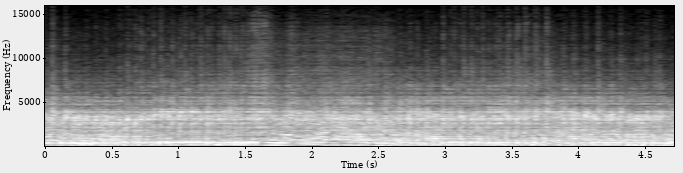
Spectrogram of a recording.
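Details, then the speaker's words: Freshly built Kawasaki KX 85 two-stroke after first start and break-in, on 32:1 premix: crisp, high ring-ding that blips up and drops back cleanly and responsively; healthy two-stroke running. "Alright, I'm gonna go get my gear on. Me as well. Time to ride. That sounds sweet. Yeah, it does. Sounds good."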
